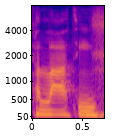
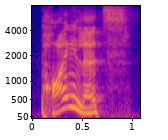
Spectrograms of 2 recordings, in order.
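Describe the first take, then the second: First: It is said as 'pi-LAH-teez', three syllables. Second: It is said like 'pilots', two syllables. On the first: It is the usual name of the exercise. "I know it's Pilates" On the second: It is read the way it is spelled. "it should be called pilots. The way oh. it's written"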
